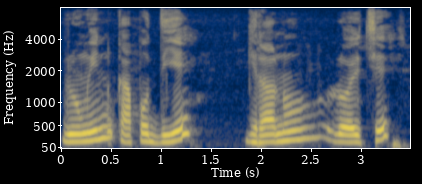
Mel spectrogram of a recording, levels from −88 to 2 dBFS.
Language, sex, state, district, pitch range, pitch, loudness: Bengali, male, West Bengal, Cooch Behar, 155-200 Hz, 165 Hz, -14 LUFS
